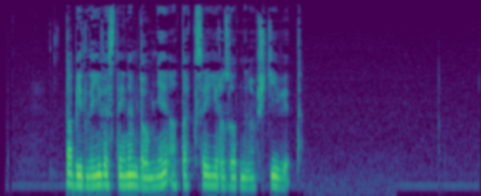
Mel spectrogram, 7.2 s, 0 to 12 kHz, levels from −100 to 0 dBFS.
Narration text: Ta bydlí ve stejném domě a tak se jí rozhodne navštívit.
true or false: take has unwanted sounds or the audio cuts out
false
